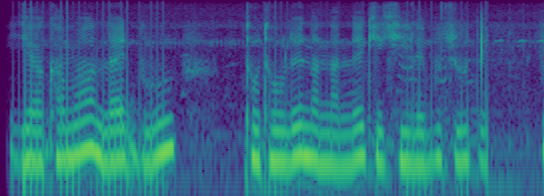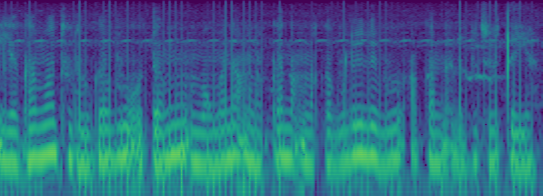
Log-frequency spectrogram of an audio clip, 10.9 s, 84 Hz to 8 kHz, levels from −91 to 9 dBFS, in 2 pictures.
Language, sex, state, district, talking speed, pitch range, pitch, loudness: Wancho, female, Arunachal Pradesh, Longding, 165 wpm, 185-210 Hz, 195 Hz, -24 LUFS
